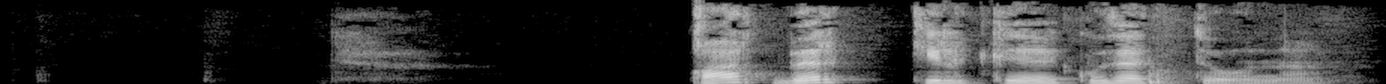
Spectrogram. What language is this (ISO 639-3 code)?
bak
